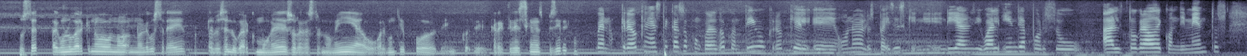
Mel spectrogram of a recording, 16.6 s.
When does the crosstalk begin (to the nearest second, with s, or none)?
none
